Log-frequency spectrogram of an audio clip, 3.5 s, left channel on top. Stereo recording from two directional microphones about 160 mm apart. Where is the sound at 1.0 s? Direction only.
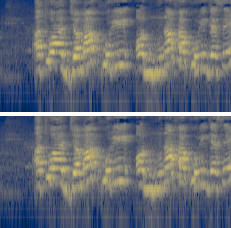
20° right (ahead or behind).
